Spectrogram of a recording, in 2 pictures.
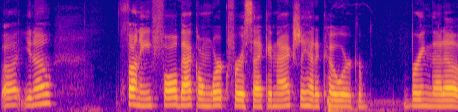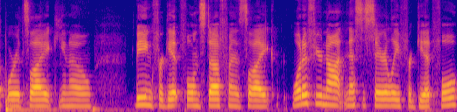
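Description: On a very clean recording with a silent background, a woman at medium pitch speaks at a moderate pace with fairly even intonation. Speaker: guest co-host. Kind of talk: casual chat. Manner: hesitant, many pauses.

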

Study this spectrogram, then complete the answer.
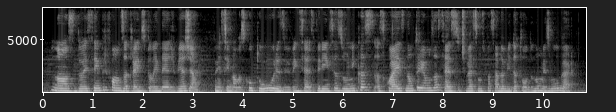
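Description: A woman speaks at a medium pitch with fairly even intonation and hardly any pauses, with noticeable background noise and audible room echo. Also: moderate pace. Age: 30s. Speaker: podcast co-host. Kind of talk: casual chat.

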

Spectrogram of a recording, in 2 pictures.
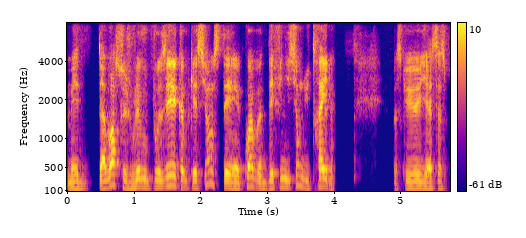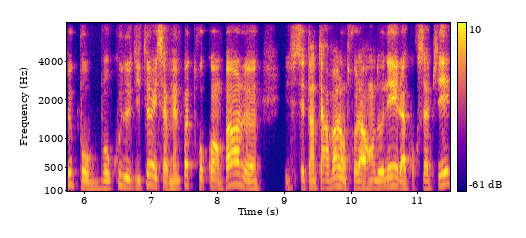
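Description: Against a quiet background, a man with a plain, everyday voice speaks at a moderate pace. His pitch is fairly high, with ordinary pitch variation. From Brittany, France. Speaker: podcast co-host. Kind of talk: casual chat.

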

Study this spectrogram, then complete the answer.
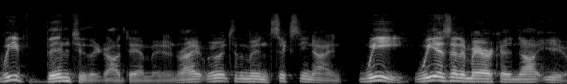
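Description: In a very clean recording with a silent background, a man with a plain, everyday voice talks at a moderate pace and medium pitch, with lively intonation and hardly any pauses. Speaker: podcast co-host. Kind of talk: mock radio DJ patter, a bright drive-time show spiel. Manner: sing-song, upbeat and over-the-top announcer voice, playful.

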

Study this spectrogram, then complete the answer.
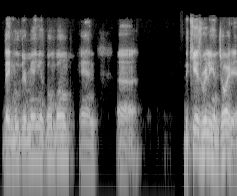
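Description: A man with a Southern US accent speaks at a medium pitch and a fairly quick pace, with fairly even intonation against a quiet background. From southwest Oklahoma. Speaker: school principal. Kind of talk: casual interview.

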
